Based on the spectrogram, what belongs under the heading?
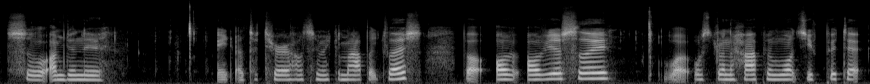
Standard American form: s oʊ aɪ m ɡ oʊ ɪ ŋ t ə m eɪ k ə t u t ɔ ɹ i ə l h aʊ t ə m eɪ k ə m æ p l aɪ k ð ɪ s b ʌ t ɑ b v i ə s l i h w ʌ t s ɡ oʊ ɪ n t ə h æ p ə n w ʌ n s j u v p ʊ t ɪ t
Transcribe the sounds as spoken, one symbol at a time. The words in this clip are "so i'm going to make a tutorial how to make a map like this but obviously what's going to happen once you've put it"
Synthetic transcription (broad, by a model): s oʊ aɪ m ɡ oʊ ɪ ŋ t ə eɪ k ə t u t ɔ ɹ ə h aʊ t ə m eɪ k ə m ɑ b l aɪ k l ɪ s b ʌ t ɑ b v i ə s l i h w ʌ t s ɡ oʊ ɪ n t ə h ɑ p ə n w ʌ n s j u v p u t ɪ t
